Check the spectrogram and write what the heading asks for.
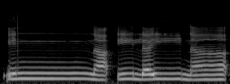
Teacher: اننا میں غنہ ہے جو ہے غنہ کر کے پڑھیں گے, نون پر تشدید ہے تو غنہ کریں گے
